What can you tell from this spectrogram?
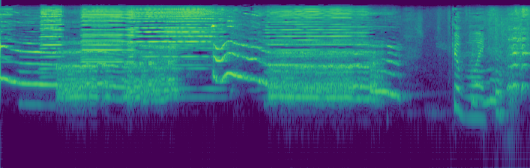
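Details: Domestic Doberman singing to harmonica music, long quavering howls that rise and dip while harmonica chords play, a short pause, then more howling.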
